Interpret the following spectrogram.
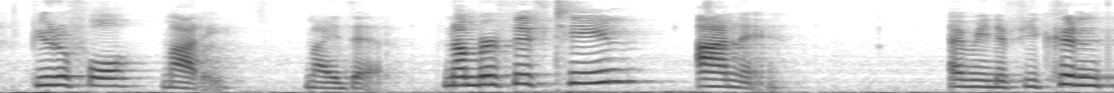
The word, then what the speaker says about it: Ane: it's kind of like beautiful mari number 15 ani i mean if you couldn't tell this is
